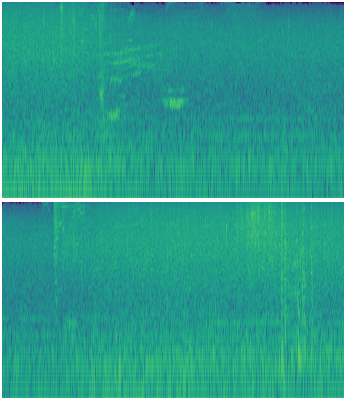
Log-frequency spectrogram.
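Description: Heavy machinery hums steadily.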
